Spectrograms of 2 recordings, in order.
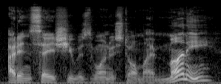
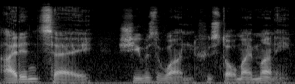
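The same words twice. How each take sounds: First: The word "money" carries the main stress. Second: No word stands out; the sentence is flat. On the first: "she would, did steal something, but she didn't steal money" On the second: "I've got no inflection on any part of that sentence"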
